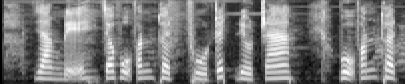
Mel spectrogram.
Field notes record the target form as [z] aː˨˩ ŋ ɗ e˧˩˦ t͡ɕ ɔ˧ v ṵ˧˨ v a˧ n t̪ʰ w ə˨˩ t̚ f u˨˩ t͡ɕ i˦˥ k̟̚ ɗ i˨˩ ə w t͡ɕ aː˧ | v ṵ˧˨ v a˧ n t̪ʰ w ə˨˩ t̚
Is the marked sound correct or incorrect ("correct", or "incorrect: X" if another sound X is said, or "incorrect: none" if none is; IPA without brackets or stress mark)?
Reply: correct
